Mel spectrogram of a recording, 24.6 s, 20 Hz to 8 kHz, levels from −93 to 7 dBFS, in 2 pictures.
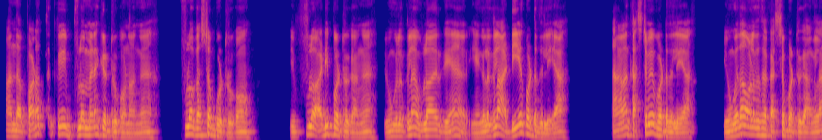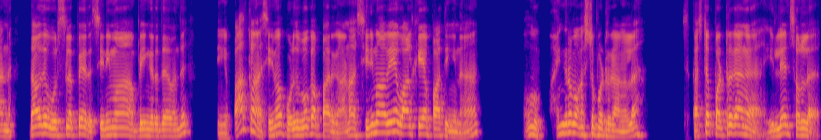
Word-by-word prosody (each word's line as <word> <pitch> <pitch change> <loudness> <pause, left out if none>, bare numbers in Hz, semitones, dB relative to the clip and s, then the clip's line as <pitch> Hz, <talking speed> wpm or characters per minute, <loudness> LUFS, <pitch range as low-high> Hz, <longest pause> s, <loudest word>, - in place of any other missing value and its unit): அந்த 120 -1 +2
படத்துக்கு 175 -1 -2
"இவ்ளோ 155 - 0
மெனக்கெட்டுருக்கோம் 130 -10 0
நாங்க. 95 +1 -5 0.6
இவ்ளோ 165 +1 +2
கஷ்டப்பட்டுருக்கோம். 110 -6 0 0.7
இவ்ளோ 105 +10 0
அடிபட்டுருக்காங்க. 110 - 0 0.3
இவங்களுக்கெல்லாம் 120 +7 0
இவ்ளோ 130 +2 +2
ஆயிருக்கு." 115 -5 -1
ஏன் 145 - -1 0.3
எங்களுக்கெல்லாம் 120 - +2
அடியே 130 - +3
பட்டதுல்லையா? 100 - 0 0.8
நாங்க - - 0
எல்லா - - 0
கஷ்டமே 185 +1 +2
பட்டதுல்லையா? 105 -5 +2 0.5
இவங்க 115 +5 +3
தான் 175 -1 +5
உலகத்துல 145 -2 +2
கஷ்டப்பட்டுருக்கிறாங்களான்னு. 110 +2 0 0.3
அதாவது 170 +3 +4
ஒரு 145 0 +3
சில 155 - +2
பேர், 155 -9 +2
சினிமா 145 +3 +1 0.2
அப்படிங்கிறத 130 +1 +1
வந்து 150 +9 -2 0.5
நீங்க 90 0 -5
பார்க்கலாம். - - 0
சினிமா, 145 +6 +1
பொழுதுபோக்கா 145 +6 +2
பாருங்க. 120 -5 0
ஆனா, 145 - -1 0.2
சினிமாவே 195 +7 +3
வாழ்க்கைய 165 0 +1
பார்த்தீங்கன்னா, 110 -8 -1 0.9
"ஓ! - - -7 0.3
பயங்கரமா 185 +4 +2
கஷ்டப்பட்டுருக்காங்கல்ல." 130 -5 0 0.9
கஷ்டப்பட்டுருக்காங்க, 175 +4 +2 0.4
இல்லன்னு 175 +7 +1
சொல்லல. 140 -1 +3
135 Hz, 110 wpm, -22 LUFS, 110-160 Hz, 0.9 s, தான்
